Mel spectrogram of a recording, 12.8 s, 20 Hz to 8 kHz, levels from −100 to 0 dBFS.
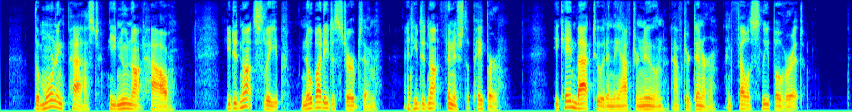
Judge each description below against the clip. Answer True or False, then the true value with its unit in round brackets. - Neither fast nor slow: True (170 wpm)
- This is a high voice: False (105 Hz)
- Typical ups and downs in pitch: True (4.6 semitones)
